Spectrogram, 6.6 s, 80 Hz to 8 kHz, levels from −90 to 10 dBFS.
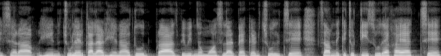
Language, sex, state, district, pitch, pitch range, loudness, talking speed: Bengali, female, Jharkhand, Sahebganj, 210 Hz, 200-220 Hz, -14 LUFS, 145 wpm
